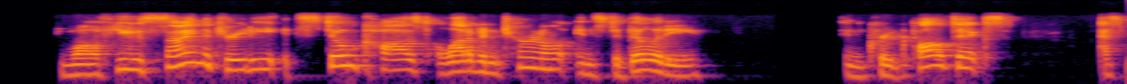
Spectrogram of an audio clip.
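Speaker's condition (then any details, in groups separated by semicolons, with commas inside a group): No condition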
